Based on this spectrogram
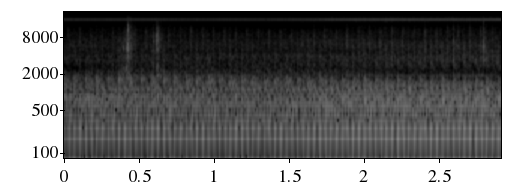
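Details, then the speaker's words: Fisher and Paykel 8 kg front-load washing machine from the dump, drum spinning: steady motor hum with a regular knock about four per second that stops when pressure is applied by hand; not a drum fault, suspected stabilizers/suspension. "yeah so if i put a bit of pressure here here that goes away so that's not a drum problem it's nothing to do with this part here"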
